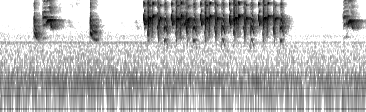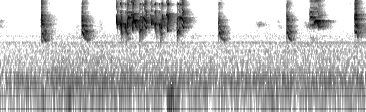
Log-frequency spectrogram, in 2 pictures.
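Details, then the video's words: Cucak rante mas (mountain leaf warbler) in the 'kinoi emosi' rough, rapid-fire style used for training competition birds: scattered sharp high chirps broken by two dense, buzzy rattling bursts. "KINOI EMOSI | TEMBAKAN KASAR RAPAT UNIK | SUARA CUCAK RANTE MAS UNTUK MASTERAN BURUNG LOMBA"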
